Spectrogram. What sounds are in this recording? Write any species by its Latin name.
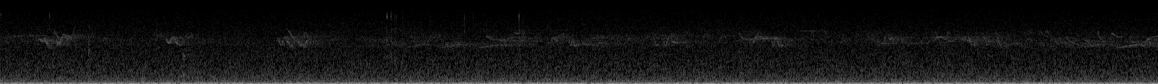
Vireo solitarius, Vireo olivaceus, Baeolophus bicolor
